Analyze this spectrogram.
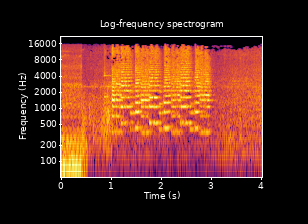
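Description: A vehicle horn plays a short melodic tune.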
